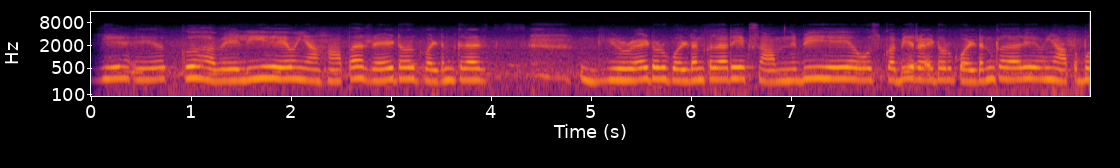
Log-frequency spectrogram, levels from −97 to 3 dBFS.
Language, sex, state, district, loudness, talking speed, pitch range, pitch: Hindi, female, Uttarakhand, Tehri Garhwal, -24 LUFS, 185 wpm, 240-265 Hz, 250 Hz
